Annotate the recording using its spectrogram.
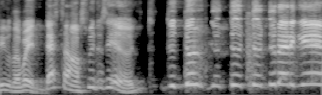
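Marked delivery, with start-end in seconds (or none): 1.6-3.2 very high-pitched stutter repeating do. Joking that people who stutter invented the remake, imitating a stutter. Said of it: "people who stutter invented the remake".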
